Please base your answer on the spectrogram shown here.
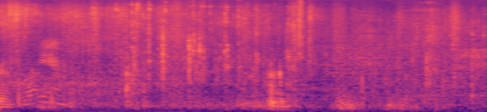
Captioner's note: keys rattling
